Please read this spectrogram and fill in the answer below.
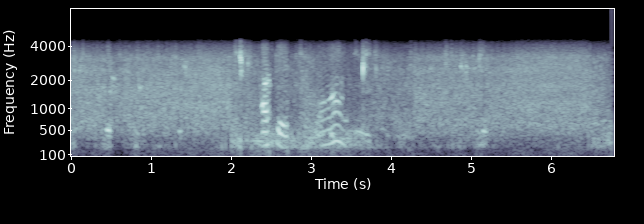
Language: Dogri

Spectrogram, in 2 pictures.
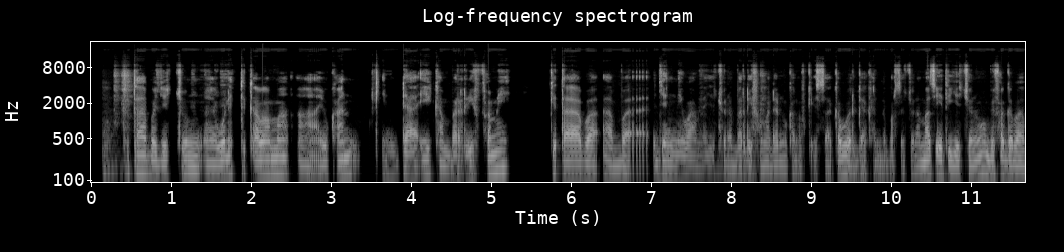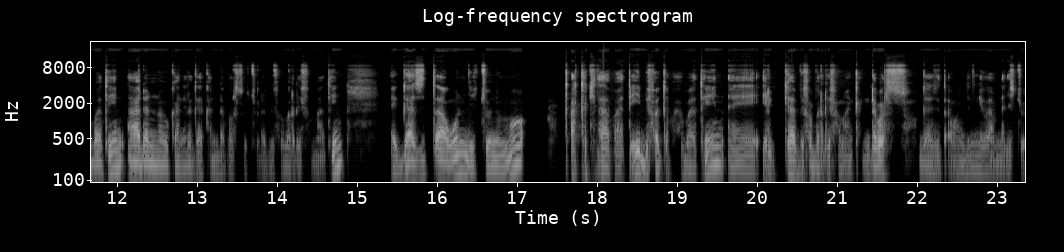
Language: Oromo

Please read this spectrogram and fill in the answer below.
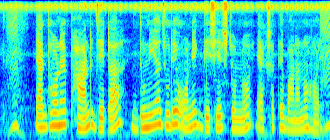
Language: Bangla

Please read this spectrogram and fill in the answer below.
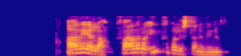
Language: Icelandic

